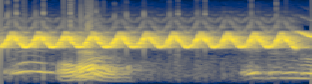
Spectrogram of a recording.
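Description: Electronic motorcycle alarm siren sounding: a loud, fast, high warble of about eight up-and-down sweeps a second.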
